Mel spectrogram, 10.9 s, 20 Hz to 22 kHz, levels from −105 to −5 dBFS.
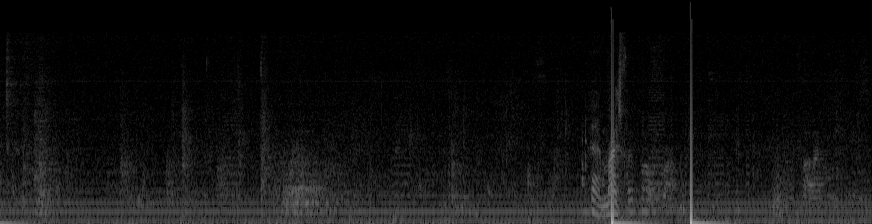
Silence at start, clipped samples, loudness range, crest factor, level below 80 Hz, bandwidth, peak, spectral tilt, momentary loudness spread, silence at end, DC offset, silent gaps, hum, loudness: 0 s; under 0.1%; 2 LU; 26 dB; -64 dBFS; 13 kHz; -34 dBFS; -5.5 dB/octave; 12 LU; 0 s; under 0.1%; none; 60 Hz at -80 dBFS; -60 LUFS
